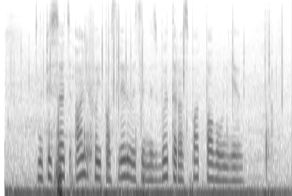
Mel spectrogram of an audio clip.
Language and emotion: Russian, neutral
